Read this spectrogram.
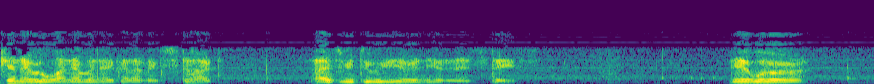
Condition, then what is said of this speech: Parkinson's disease. Well, listen, Annie, it's been pretty choppy up until now, and I understand he's having some difficulty.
